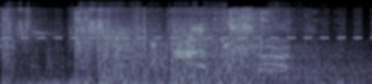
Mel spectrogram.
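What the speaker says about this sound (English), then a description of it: "Marine, that was a big explosion." A big explosion in a sci-fi shooter video game, a loud sustained rumbling blast with crackling debris, filling the clip at close range.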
